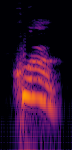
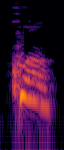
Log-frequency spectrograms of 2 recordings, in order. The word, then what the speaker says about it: coin: O, a U si legge U, coin, OI si legge UA, coin.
